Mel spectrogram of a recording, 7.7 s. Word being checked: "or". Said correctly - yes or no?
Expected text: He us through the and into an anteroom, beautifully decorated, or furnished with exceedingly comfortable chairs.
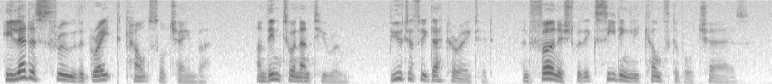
no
